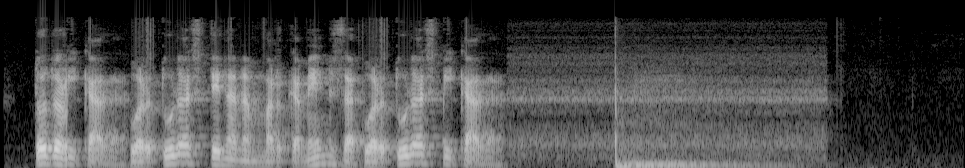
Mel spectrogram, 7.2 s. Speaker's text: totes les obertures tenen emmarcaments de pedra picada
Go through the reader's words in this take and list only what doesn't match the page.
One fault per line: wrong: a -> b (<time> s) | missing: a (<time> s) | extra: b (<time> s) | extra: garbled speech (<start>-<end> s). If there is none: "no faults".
wrong: les -> picada (0.5 s)
wrong: pedra -> obertures (2.7 s)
